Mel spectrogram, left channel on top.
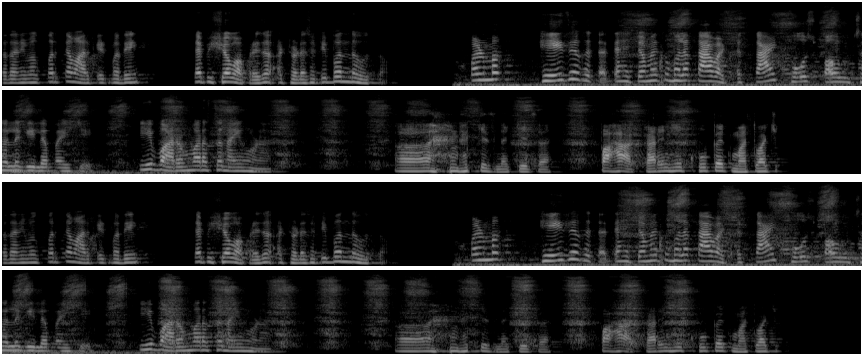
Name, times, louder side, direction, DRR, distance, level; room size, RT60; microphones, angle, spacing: voice 1, 0.0-1.4 1.9-3.7 4.7-5.0 5.4-7.3 7.5-9.5 10.0-11.3, left 3 dB, 20° left, 7 dB, 1.1 m, -35 dB
sound 1, 4.5-10.4, right 1 dB, 10° right, 5.7 m, -50 dB
Writing, 6.1-8.4 8.6-9.9 10.1-15.5, right 5 dB, 40° right, 3.1 m, -44 dB
voice 2, 12.5-14.1 14.6-16.4, left 5 dB, 85° left, 13 dB, 0.8 m, -37 dB
28.5 x 20.5 x 2.5 m, 0.37 s
head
